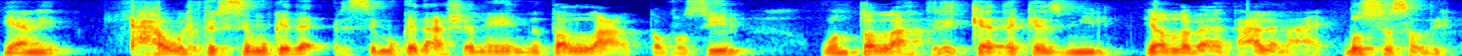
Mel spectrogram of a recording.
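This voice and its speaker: A man's voice: on the low side, rapid-fire, husky. A young man with an Egyptian accent, teaching a chemistry exam review in a chatty, coaxing way, answering his own questions as if he were the student. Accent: Egyptian Arabic. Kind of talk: energetic exam-review lesson.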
